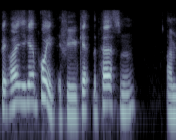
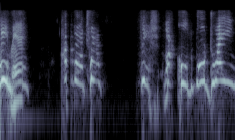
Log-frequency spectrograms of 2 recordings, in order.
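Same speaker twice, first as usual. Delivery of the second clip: piping, high-pitched celebrity voice. Doing a celebrity impression for a guessing quiz: Kevin Hart impression. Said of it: "It's Kevin Hart".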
